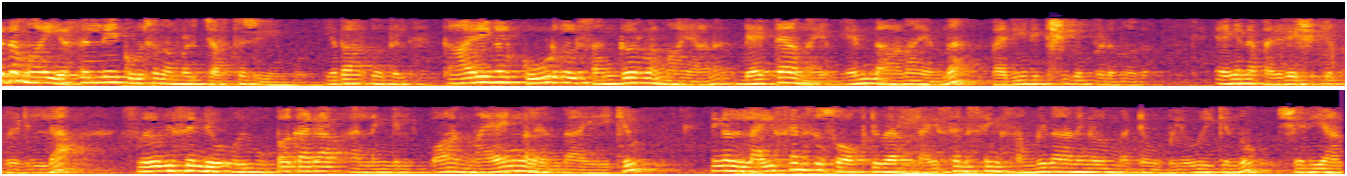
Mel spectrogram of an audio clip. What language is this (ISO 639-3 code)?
mal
